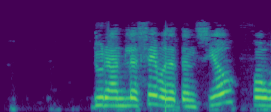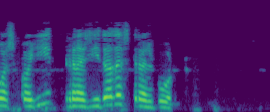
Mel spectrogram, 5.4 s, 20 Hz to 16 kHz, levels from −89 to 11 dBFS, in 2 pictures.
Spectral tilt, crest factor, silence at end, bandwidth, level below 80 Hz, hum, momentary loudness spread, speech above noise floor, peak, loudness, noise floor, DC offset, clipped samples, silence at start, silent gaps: -5 dB/octave; 14 dB; 1 s; 7.6 kHz; -54 dBFS; none; 9 LU; 58 dB; -2 dBFS; -14 LUFS; -72 dBFS; under 0.1%; under 0.1%; 0.95 s; none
